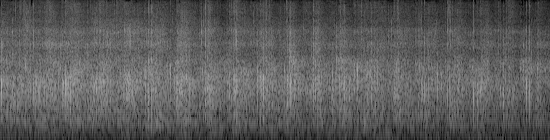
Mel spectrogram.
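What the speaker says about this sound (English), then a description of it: "A big round of applause." Audience applause at the opening of an Indigenous Peoples Summit, with steady, fairly distant clapping from a crowd that swells and eases slightly over several seconds.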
